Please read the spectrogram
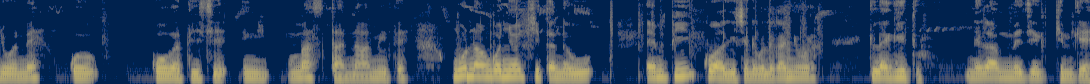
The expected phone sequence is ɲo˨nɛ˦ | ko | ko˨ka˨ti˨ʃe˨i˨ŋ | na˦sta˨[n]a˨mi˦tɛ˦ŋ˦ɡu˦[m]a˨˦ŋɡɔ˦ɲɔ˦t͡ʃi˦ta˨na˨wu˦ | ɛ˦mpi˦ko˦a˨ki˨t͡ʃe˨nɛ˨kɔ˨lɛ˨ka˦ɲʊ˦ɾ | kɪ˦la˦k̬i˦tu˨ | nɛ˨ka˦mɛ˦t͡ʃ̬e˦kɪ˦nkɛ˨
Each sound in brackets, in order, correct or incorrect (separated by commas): correct, incorrect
